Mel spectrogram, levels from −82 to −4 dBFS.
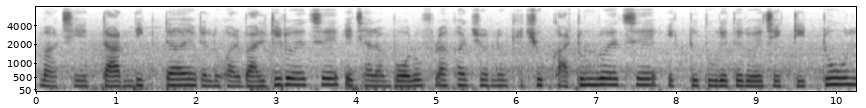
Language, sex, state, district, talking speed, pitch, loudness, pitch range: Bengali, female, West Bengal, Kolkata, 115 wpm, 195 Hz, -19 LUFS, 185-220 Hz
